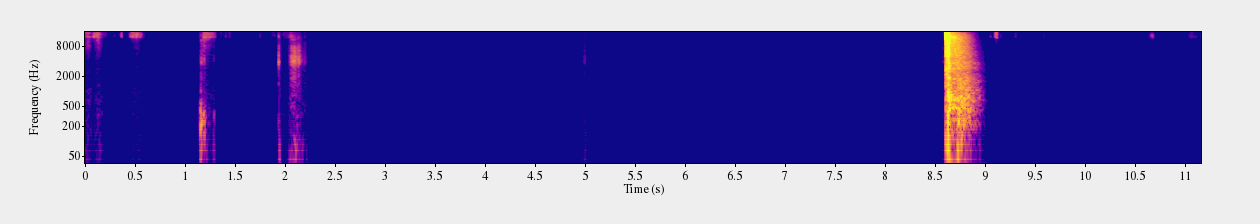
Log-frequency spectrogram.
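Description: A single sharp release from a 2025 Mathews Lift X 33 aluminum compound bow cracks out after near silence, preceded by a few faint clicks, with a short buzzing decay following the shot.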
